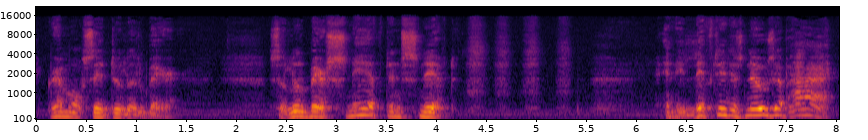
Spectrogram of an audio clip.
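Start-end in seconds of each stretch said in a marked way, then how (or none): none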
